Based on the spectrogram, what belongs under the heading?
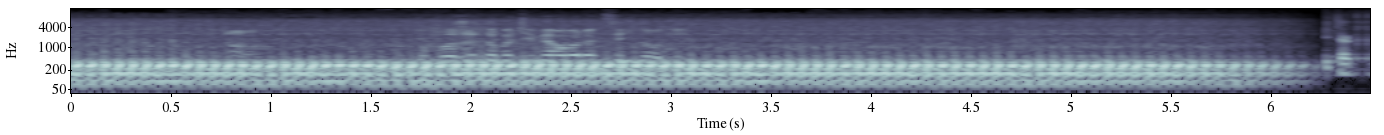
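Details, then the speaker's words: Honda TRX 400 single-cylinder ATV after carburetor adjustment and jet change: steady, even beat at fast idle, regular firing with no misses or hunting; holds revs well. "teraz fajnie obroty trzyma"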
